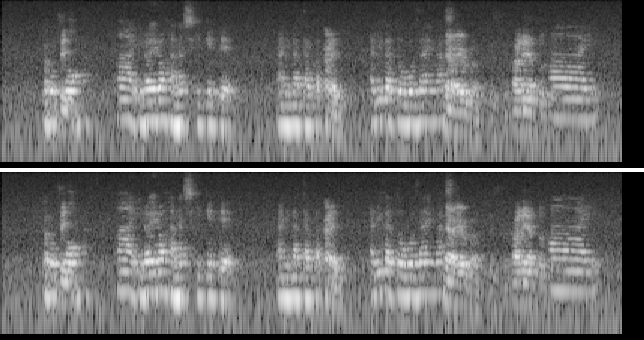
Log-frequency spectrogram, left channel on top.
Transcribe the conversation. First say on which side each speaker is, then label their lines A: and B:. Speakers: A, on the right; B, on the right.
A: あ、
B: いろいろ、
A: ぜひ。
B: はい、いろいろ話聞けて、ありがたかったです。
A: はい。い
B: ありがとうございました。
A: や、よかったです。ありがとうございます。
B: はーい。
